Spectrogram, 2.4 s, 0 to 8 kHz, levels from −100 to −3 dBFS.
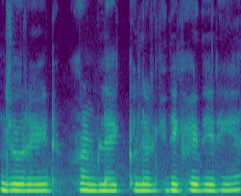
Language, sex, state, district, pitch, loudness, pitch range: Hindi, female, Uttar Pradesh, Gorakhpur, 255 Hz, -23 LUFS, 250-255 Hz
